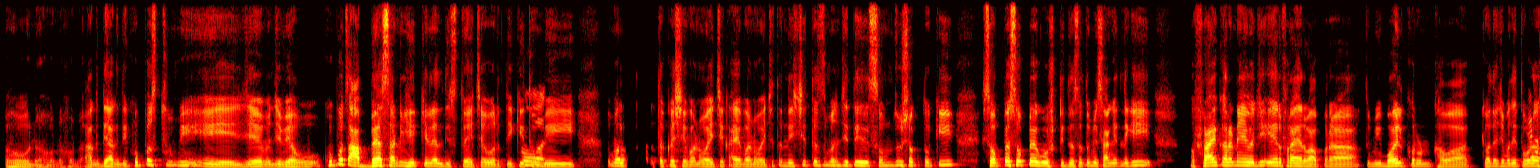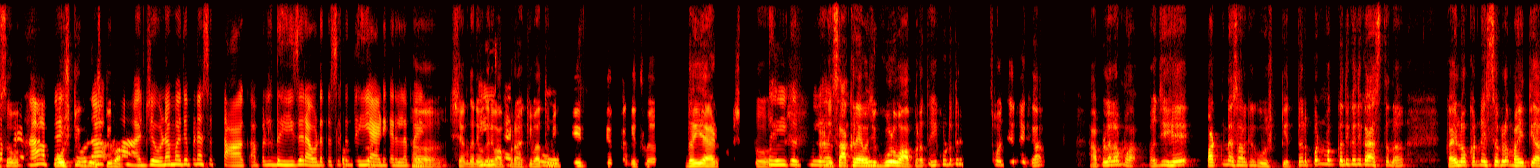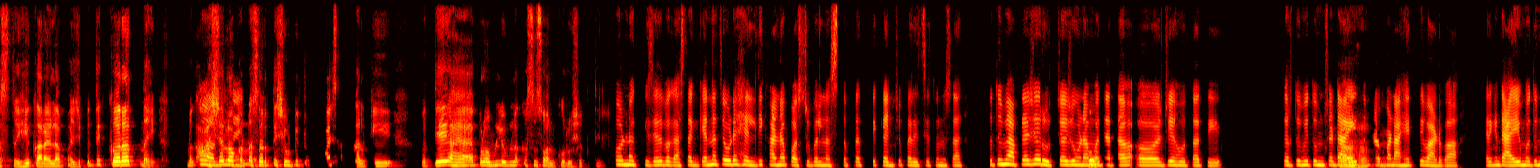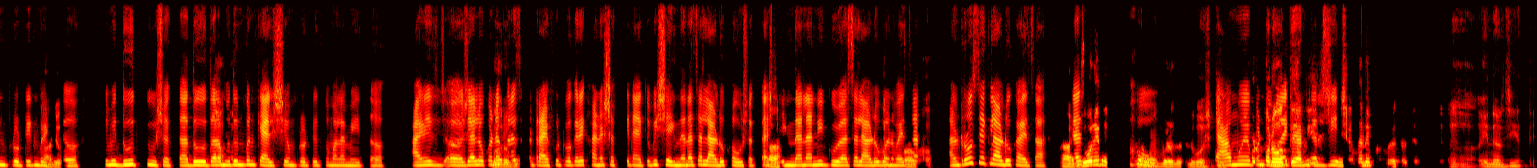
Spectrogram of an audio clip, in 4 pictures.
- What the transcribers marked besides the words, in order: distorted speech; unintelligible speech; unintelligible speech; in English: "सॉल्व्ह"; static; in English: "प्रोटीन"; in English: "प्रोटीन"; unintelligible speech; unintelligible speech
- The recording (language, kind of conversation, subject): Marathi, podcast, घरच्या जेवणाचे पोषणमूल्य संतुलित कसे ठेवता?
